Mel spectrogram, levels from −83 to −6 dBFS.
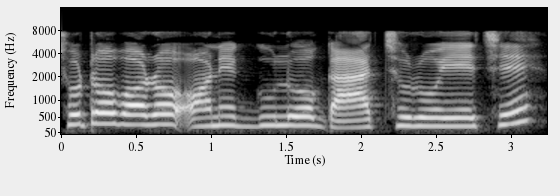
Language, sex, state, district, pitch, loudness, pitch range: Bengali, female, West Bengal, Alipurduar, 260 Hz, -17 LUFS, 240-290 Hz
